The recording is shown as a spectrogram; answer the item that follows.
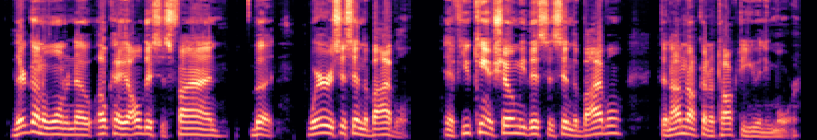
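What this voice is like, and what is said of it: Mild Southern American accent. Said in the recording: “my Southern accent, which is on a little bit right now”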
